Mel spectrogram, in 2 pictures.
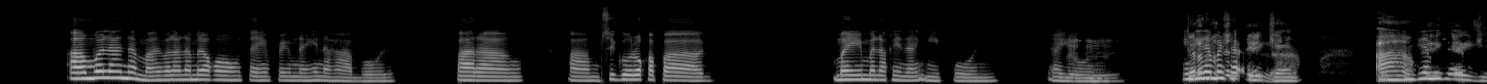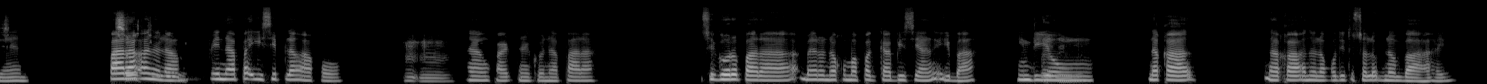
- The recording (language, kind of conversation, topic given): Filipino, advice, Paano ko mapapasimple ang proseso ng pagpili kapag maraming pagpipilian?
- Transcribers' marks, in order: none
